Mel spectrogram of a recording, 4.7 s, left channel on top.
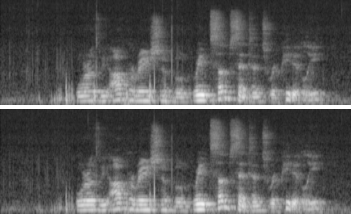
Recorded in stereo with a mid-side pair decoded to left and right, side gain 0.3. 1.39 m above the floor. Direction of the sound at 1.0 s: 60° right.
